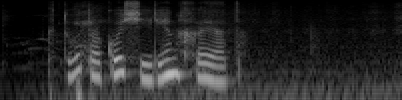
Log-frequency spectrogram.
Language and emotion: Russian, neutral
